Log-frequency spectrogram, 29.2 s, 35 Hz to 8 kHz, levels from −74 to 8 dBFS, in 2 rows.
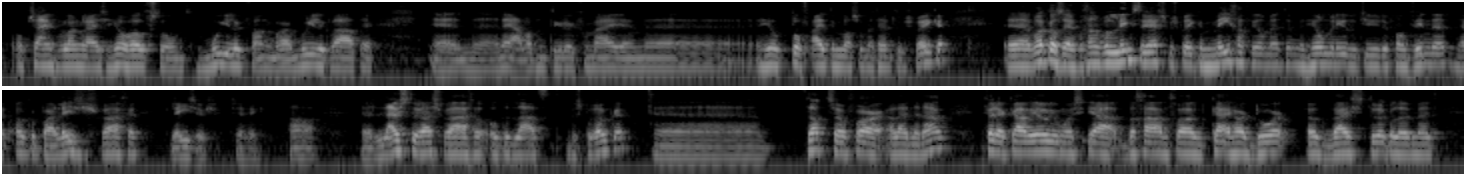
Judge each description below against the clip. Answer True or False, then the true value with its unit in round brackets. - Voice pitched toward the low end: True (130 Hz)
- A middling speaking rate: True (185 wpm)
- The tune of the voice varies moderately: True (3.8 semitones)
